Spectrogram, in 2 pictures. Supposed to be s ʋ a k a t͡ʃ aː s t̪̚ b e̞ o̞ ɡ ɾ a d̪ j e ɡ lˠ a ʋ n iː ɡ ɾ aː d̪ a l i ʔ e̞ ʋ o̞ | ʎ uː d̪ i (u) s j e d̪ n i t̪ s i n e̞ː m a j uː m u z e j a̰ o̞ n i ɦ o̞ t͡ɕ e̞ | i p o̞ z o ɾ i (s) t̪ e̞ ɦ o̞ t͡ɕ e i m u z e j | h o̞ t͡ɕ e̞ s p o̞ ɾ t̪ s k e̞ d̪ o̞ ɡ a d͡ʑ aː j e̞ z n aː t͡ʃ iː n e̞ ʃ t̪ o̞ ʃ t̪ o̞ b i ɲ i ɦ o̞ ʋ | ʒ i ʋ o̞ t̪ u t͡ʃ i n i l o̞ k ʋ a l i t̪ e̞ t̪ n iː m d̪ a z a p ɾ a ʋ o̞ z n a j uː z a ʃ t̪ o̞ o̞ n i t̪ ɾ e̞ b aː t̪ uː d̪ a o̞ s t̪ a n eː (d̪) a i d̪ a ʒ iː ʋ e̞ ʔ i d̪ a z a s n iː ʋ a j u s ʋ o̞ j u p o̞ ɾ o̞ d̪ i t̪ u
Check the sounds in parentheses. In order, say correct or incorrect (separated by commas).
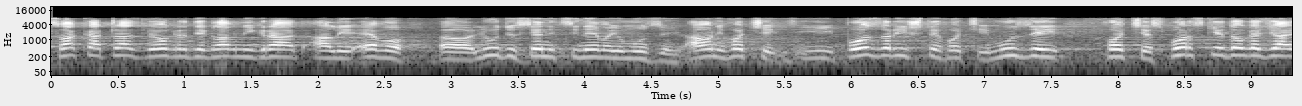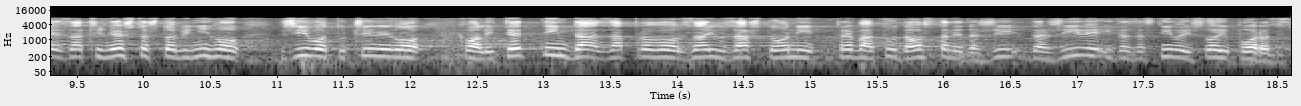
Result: correct, incorrect, correct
